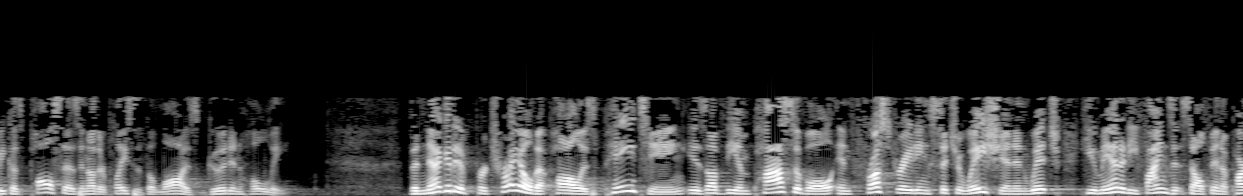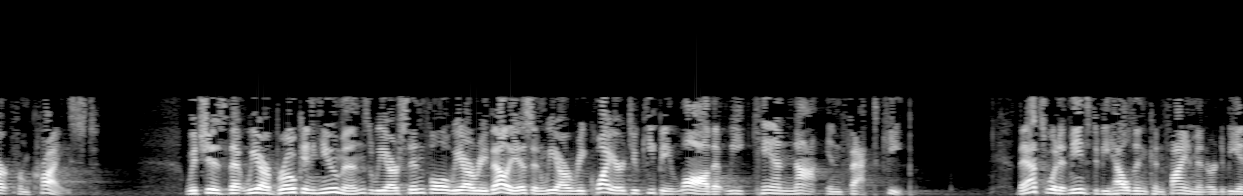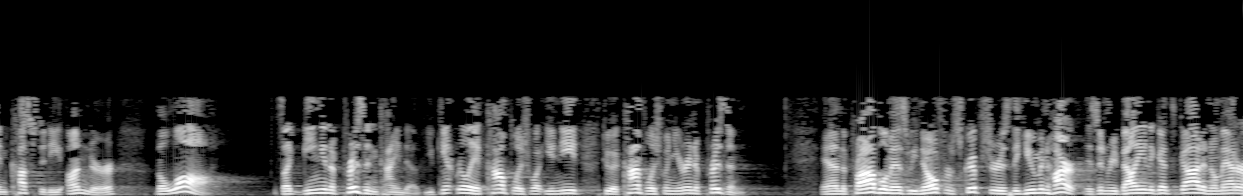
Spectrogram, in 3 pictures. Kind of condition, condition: setting, large echoing room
